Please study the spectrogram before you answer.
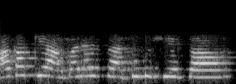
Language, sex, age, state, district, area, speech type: Goan Konkani, female, 18-30, Goa, Tiswadi, rural, conversation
